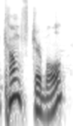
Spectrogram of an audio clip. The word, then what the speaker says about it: comfortable: it's more comfortable remember it's spelled comfortable but we say comfortable it's more comfortable and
